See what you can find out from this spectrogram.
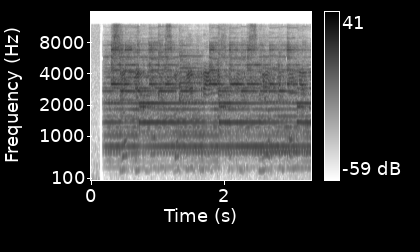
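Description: Church bells in the village of Kuleshovka, Azov district, Rostov region, Russia, ring loudly and continuously to call residents to the Divine Liturgy, their overlapping metallic tones sustaining and layering into a dense, shimmering peal with steady strikes throughout.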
